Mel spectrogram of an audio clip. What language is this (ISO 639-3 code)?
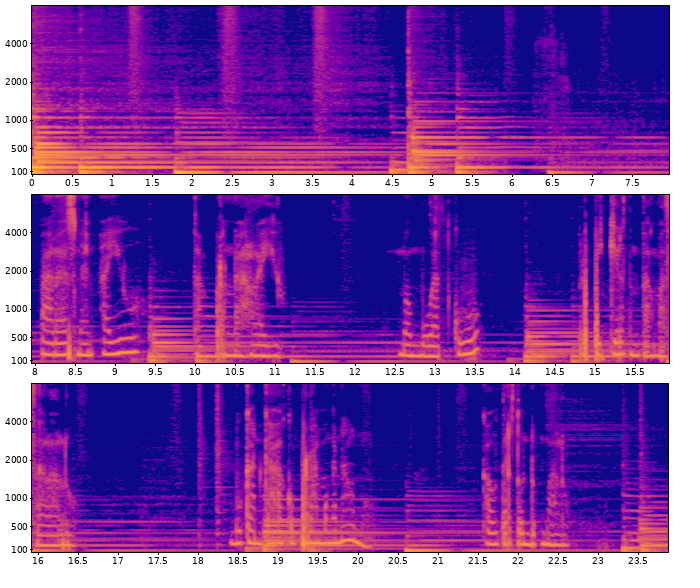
ind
